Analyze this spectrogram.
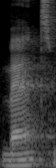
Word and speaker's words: meant: 자, 그 다음 의미하다 mean인데 얘는 mean에다가 t를 붙이는데 발음이 바뀝니다. 잘 들어보세요. mean, meant, meant.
